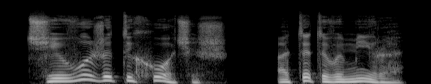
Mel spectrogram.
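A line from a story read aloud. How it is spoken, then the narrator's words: Sudden, very serious question. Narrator (Russian): спросил он вдруг самого себя удивительно серьезным тоном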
